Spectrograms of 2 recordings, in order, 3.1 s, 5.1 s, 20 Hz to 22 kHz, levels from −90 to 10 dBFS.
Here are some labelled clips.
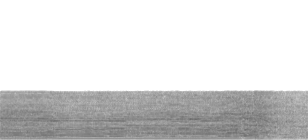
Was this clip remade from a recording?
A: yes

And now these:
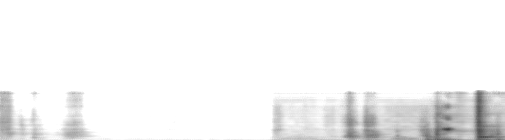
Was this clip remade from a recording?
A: yes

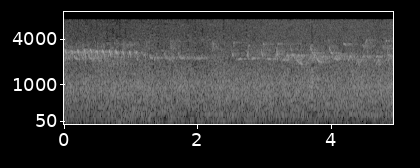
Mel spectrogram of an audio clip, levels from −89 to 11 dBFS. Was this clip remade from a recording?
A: no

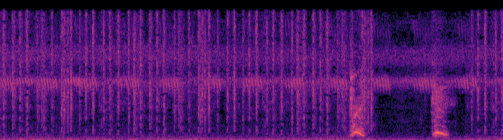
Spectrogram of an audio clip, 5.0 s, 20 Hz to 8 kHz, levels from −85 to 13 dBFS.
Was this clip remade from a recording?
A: no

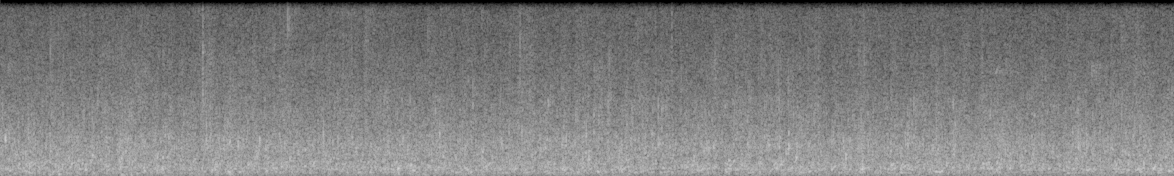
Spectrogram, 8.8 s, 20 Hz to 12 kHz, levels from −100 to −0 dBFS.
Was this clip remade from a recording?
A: no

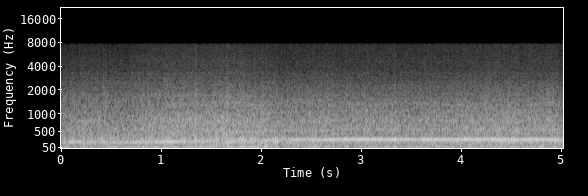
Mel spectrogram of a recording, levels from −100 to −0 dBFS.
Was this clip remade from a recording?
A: no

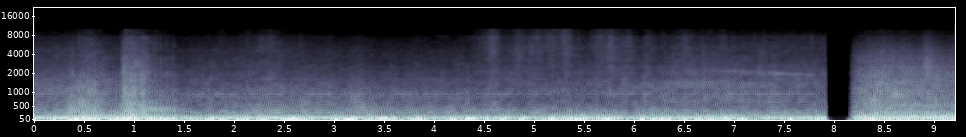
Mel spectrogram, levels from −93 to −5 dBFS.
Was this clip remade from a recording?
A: yes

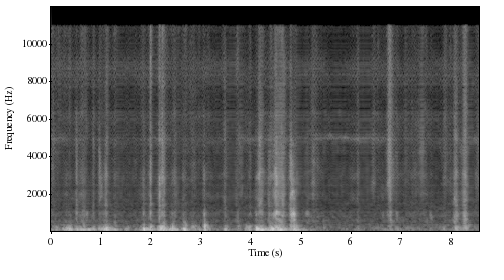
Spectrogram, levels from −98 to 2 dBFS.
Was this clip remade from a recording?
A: yes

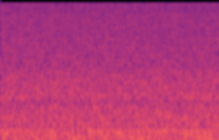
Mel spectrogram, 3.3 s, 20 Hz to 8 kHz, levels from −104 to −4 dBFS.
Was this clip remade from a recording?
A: no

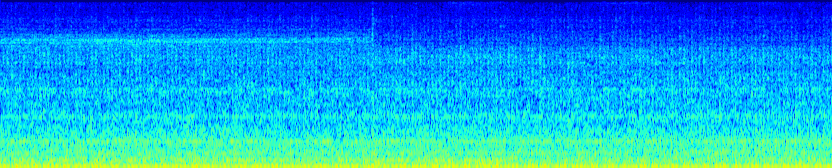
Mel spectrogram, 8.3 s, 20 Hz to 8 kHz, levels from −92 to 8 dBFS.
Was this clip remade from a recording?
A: no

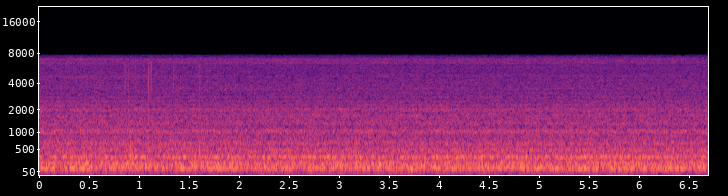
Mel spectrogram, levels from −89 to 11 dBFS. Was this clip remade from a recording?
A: no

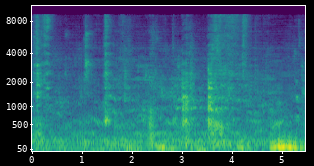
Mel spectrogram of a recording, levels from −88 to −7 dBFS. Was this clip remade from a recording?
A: yes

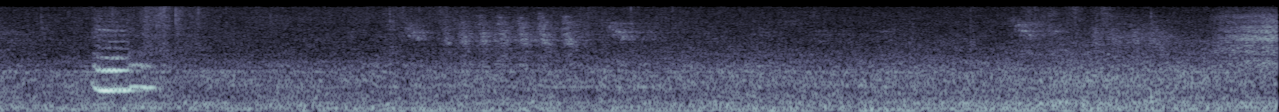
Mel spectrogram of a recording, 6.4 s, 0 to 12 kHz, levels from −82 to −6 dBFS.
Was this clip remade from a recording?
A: no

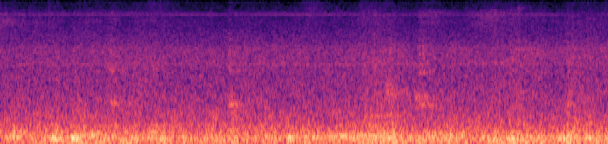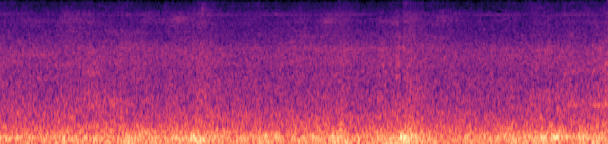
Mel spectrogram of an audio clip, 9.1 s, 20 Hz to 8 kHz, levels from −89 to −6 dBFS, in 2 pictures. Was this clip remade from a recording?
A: no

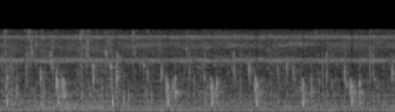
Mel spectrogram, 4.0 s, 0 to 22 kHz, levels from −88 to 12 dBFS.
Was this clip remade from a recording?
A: no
